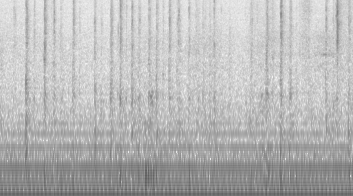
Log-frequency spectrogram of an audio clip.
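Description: Steady low electrical hum on the recording, with irregular light clicks and taps from handling things at the meeting table.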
